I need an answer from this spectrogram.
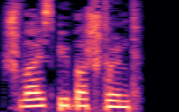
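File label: "schweißüberströmt", German; adjectives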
